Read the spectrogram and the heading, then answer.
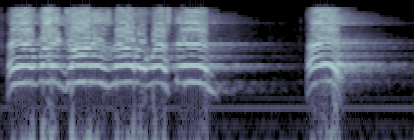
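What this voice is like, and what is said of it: Shouting. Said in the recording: “Why am I shouting”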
